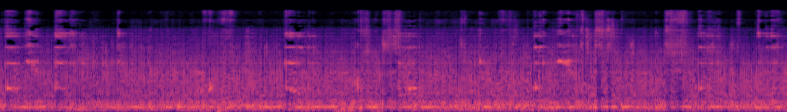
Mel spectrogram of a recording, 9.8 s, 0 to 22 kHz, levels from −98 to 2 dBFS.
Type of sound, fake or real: fake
